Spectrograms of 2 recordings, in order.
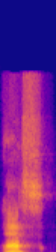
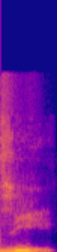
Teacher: we could have S, which is just a fricative sound that's unvoiced. But if I start voicing it, it becomes Z. And you can tell that by touching your throat. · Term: voiced or unvoiced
